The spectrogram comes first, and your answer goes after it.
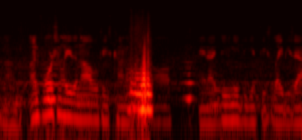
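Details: Close buzzing of honey bees from a colony in an old trash can, a low hum with one loud, rising swoop as a bee passes near, then a short silence before the drone resumes.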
